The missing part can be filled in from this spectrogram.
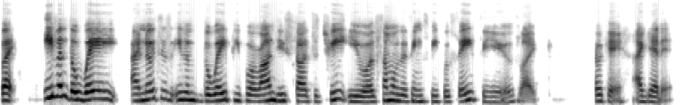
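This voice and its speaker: A woman's voice: medium pitch, moderate pace, no echo, lo-fi sound. A young woman in her twenties hosts a casual podcast chat, thinking aloud and asking probing questions. The recording is dry and close, with a slightly dulled top end. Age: 20s. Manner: reflective, asks probing questions. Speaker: podcast host.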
